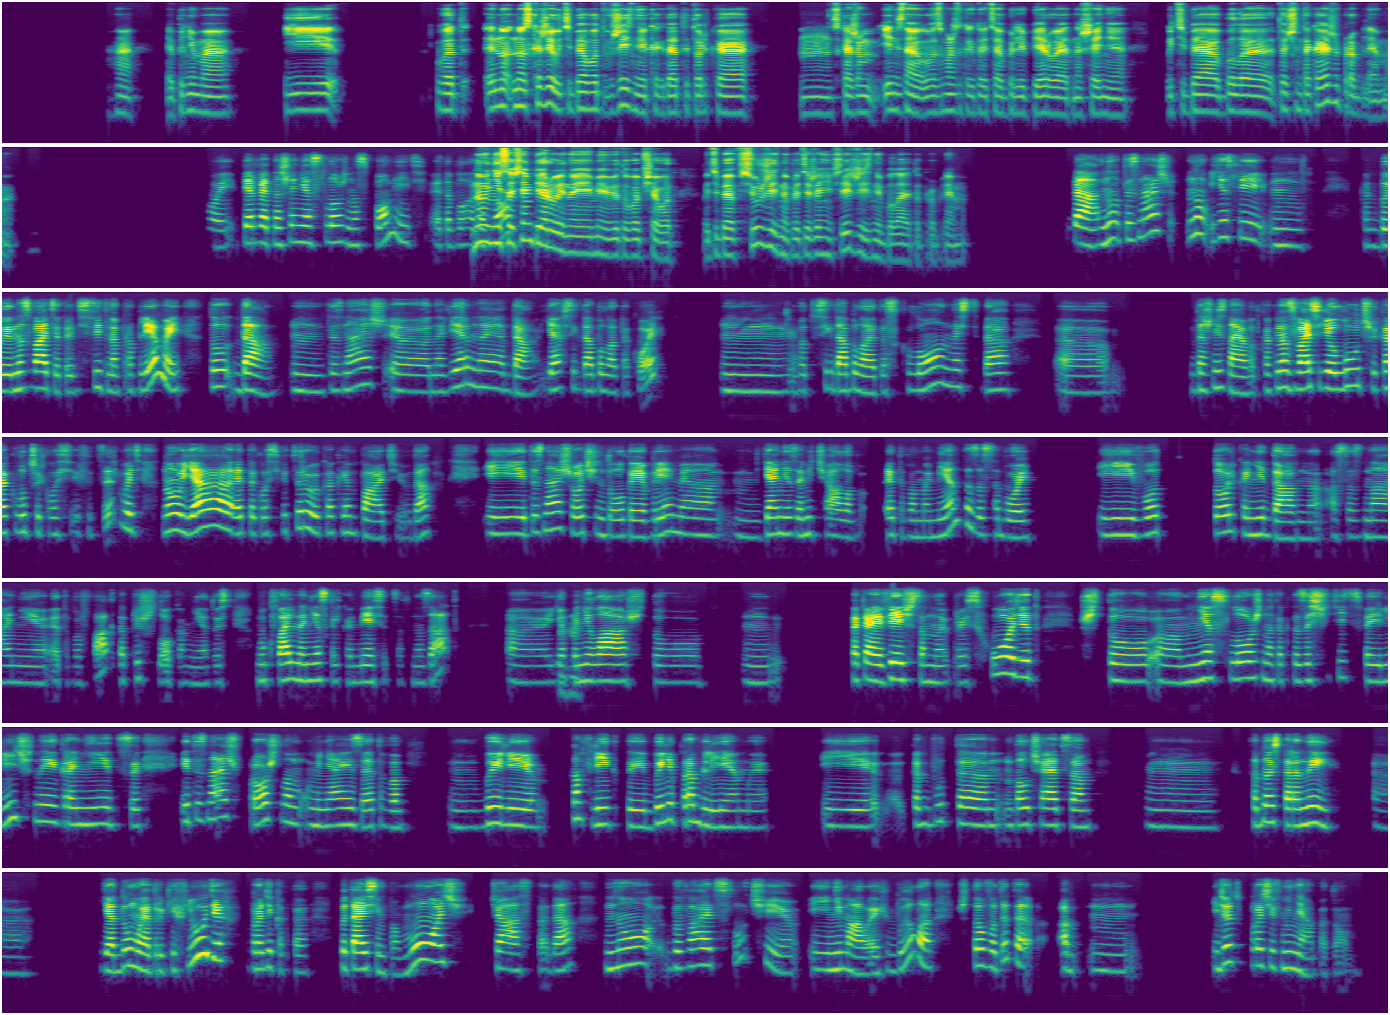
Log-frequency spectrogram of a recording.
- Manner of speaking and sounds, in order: none
- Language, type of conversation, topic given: Russian, advice, Как мне повысить самооценку и укрепить личные границы?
